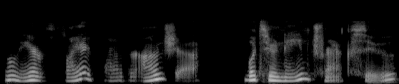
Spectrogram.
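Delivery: soft, teasing come-on; hushed flirting. Acted. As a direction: drop the volume and flirt smoothly.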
